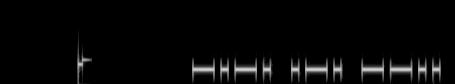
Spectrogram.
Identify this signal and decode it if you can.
Morse code, heard as a keyed tone, about 17 wpm, 700 Hz. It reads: CRZ
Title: USA Call Sign Postfixes - 3 Letters 17wpm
